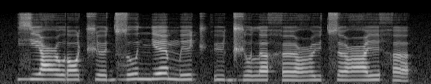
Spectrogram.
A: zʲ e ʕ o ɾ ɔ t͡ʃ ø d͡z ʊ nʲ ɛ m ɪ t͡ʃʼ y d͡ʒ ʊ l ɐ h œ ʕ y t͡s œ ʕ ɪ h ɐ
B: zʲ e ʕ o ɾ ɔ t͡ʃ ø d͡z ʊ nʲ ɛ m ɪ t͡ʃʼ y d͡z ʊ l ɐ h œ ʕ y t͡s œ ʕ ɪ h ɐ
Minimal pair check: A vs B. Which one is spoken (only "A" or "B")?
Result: A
